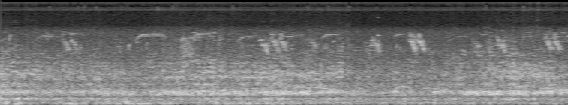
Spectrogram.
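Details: Steady bee buzzing hums beneath frequent short, high bird chirps and whistles that dot the whole recording.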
